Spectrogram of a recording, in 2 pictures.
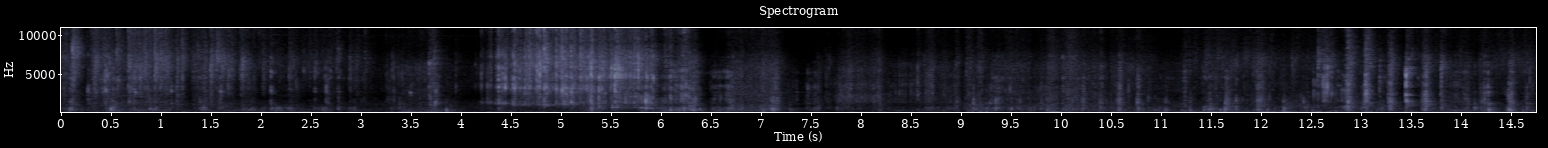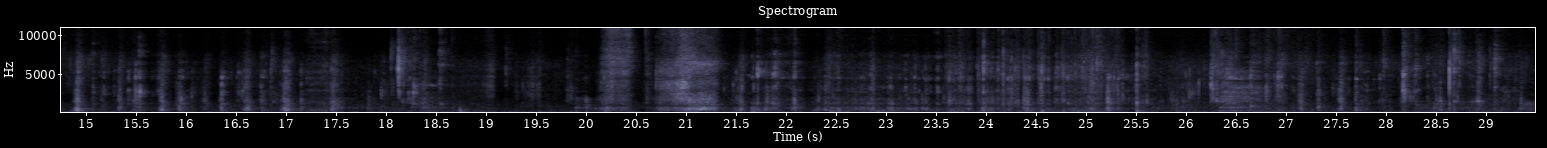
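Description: Close-miked chewing of spicy kimchi bibimbap wrapped in roasted seaweed: wet mouth clicks and crunching of kimchi, with louder crunchy stretches about four seconds in and again about twenty seconds in.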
